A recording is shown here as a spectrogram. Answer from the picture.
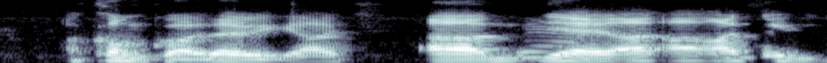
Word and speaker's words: Okonkwo: I mean, no, I can't pronounce his name, so I'm not going to probably try and embarrass myself. It's Okonkwo. Okonkwo, there we go.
